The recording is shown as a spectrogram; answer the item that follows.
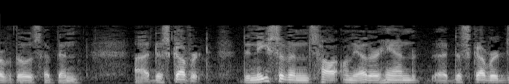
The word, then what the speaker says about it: Denisovans: Denisovans, okay? So that's how you pronounce that. Like Denise Evans, right? Denisovans.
